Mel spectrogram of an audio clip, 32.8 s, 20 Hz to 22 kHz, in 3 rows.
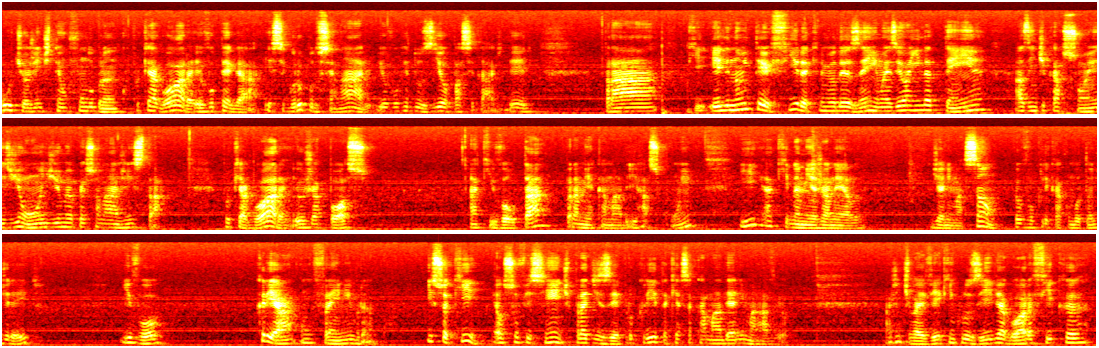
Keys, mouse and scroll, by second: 1.1 click, 3.8-5.2 drag, 6.5 middle click, 8.0 middle click, 12.1 middle click, 16.4 click, 19.2 click, 22.2 right click, 25.1 click.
